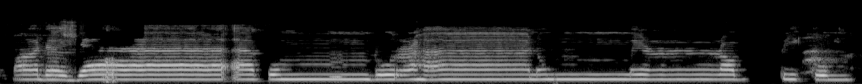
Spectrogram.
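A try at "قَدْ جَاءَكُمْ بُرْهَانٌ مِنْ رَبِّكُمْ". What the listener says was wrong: Tapi Anda minta ulang sekali lagi di ha, dua harokat saja. Qad ja'akum burhanum mir rabbikum. Burha.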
